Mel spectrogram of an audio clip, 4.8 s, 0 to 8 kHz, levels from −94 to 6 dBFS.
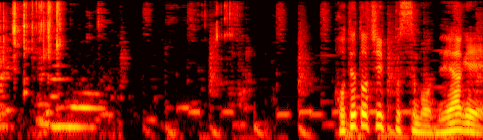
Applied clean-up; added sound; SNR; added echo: classical method Wiener filter.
